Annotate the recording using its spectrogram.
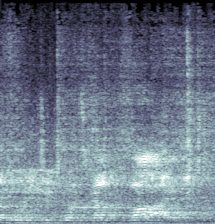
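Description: A man's voice commentating, heard through an arena's public-address sound.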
